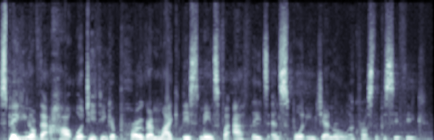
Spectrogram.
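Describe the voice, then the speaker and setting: A woman presents a live event and puts questions to her guests. Her voice sits a little low, and she speaks in an upbeat, encouraging way. Faint background noise comes through. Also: fairly quick. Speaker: event host interviewing athletes.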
